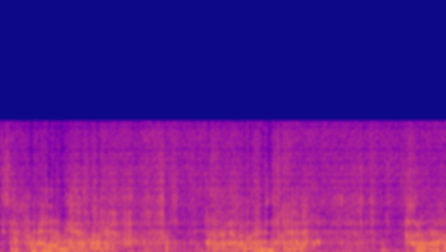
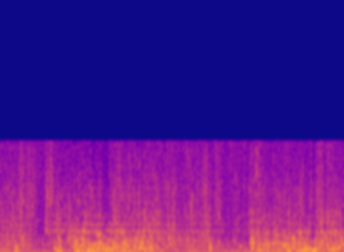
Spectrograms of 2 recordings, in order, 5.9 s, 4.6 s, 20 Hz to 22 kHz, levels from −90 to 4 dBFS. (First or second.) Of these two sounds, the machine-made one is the first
